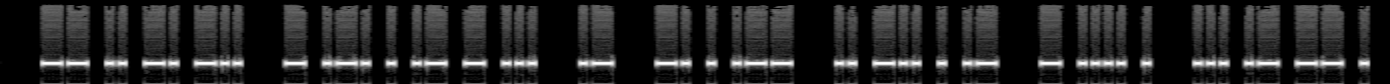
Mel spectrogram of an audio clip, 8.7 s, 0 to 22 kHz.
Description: Morse code, heard as a keyed tone, about 30 wpm, 1000 Hz. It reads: MIND TREATS A NEW IDEA THE SAME
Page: 30 WPM Morse code quotes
